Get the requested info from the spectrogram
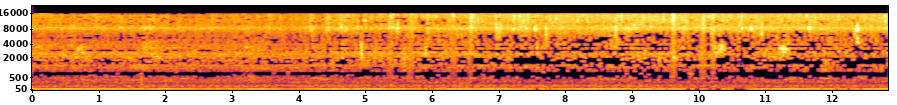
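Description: Onion pakoda deep-frying in hot oil, a steady sizzle with faint crackles, over a low steady hum.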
